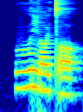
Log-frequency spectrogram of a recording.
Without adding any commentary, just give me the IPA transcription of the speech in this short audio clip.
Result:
βu ɾiɾɔy̯tʼɔ

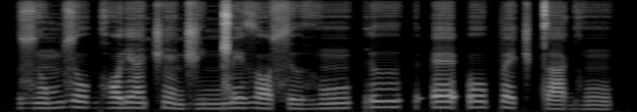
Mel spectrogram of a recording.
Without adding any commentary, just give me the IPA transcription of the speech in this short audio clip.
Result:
zõ˨˦mzo˧ɡʱɔ˧ ɾʲã˨˦t͡ʃɛ̃˨d͡ʒi˨ŋ͡ǁe˧ ðɔ˨sɯ˨ɦũ˧ | ɾɯ˦ | ʔɛ˧ʔo˧ pɛ˧t͡ʃt̪a˨ɡʱũ˨

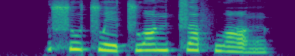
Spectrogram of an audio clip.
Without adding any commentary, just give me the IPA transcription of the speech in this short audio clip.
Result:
su˦t͡swe˨ɪ̯t͡swɑ˦ŋt͡sä˦ fwɑ̰˨˩ŋ

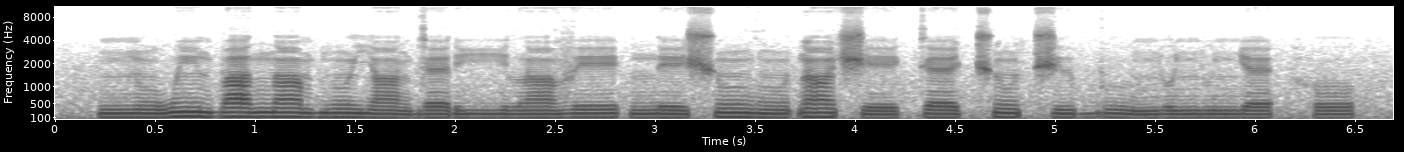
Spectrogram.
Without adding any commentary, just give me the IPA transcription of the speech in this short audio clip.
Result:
ɲũ˨ wĩ˦ba˦nã˦ bũ˦jã˧ ɡɛ˨ ɾiː˨lã˧ve˦ | ne˨ʃũ˧ ɣũ˨ɗã˦ ʃe˨ kɛ˧t͡ʃũ˦t͡ʃɨ˧bu˦˨ ɲo˧ɲu˧ɲɛ˦ | ho˧

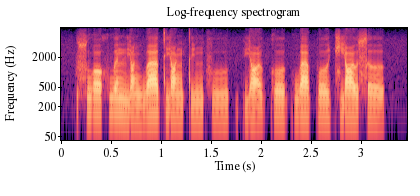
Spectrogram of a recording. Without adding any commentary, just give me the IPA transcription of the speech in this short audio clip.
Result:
swɔ˥˧xwə˥˩njɑ˩ŋ wä˥ t̪jɑ˥˩ŋt̪i˧˥ŋfu˧˥ | pjɑ̰˨˩ʊ̯ko˥˧ʊ̯kwä˥˩ po˥ʊ̯t͡ɕjɑ˥ʊ̯sɤ˥˩

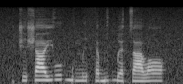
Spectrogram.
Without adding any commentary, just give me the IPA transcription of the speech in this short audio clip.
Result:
t͡ʃi˨ʃaː˦juː˦ ɡ͡bu˨mi˨hɛ˨bi˦ ɡ͡bɛ˨t͡saː˨ βɔ˦

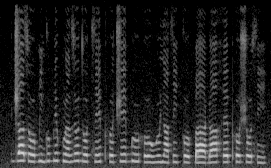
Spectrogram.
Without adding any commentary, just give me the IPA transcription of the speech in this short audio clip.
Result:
d͡ʒaː˦soː˨ɓĩ˨ɡu˦ be˦kʷã˨ zʊ˦do˨t͡se˨˦ pʰʊ˨t͡ʃe˦ ɓuː˦hoː˨ wu˦jã˨si˦˨ ko˨ k͡paː˨ɡaː˦ hɛ˦pʰo˦ ʃo˦ si˨

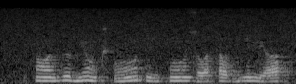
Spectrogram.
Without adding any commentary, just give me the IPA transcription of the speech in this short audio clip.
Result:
tõː˧ɖʱɯ˥˩bʲũː˥˩ t͡ʃʼũː˩˥ti˩ fũː˥zo˩˥ħo˥˩ bi˥mʲʌ˩˥

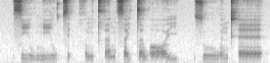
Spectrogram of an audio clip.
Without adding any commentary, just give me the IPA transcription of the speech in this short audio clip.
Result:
siː˨˩wn̪iː˨wt͡sɪ˥k̚ hʊ˨˥ŋt̪ʰɐ˨˧ŋ sɐ˧j t̪ɐ˨˧wɔː˨˥j | suː˧wɵ˥nkʰɛː˧

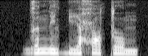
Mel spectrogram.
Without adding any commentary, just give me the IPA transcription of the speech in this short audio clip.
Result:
ɡənilʲ ɠiħɔ tom

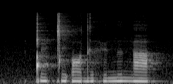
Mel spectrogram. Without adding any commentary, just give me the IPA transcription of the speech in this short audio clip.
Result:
ǃyǀiʔɔ dɨhyŋɨ ŋa

